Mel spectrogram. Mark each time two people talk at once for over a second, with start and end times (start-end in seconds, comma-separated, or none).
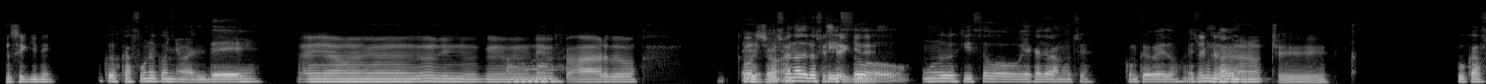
7.4-8.9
